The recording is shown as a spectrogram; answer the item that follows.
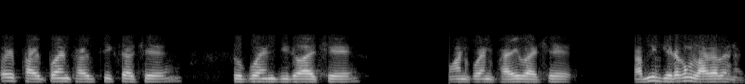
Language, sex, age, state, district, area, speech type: Bengali, male, 18-30, West Bengal, Jhargram, rural, conversation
